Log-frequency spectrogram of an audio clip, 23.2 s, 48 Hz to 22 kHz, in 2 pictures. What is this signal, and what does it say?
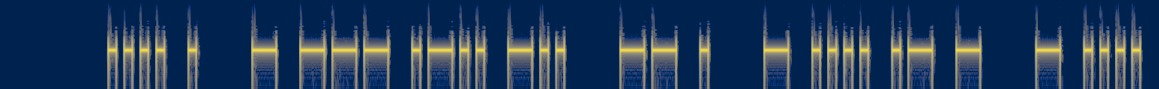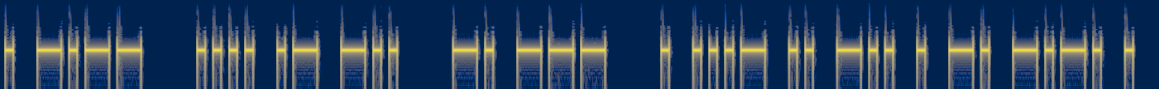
Morse code, heard as a keyed tone, about 15 wpm, 700 Hz. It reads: HE TOLD ME THAT THEY HAD NO EVIDENCE
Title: Sentences from Top 1300 Words 15wpm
